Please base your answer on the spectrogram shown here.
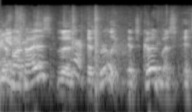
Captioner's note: laughing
